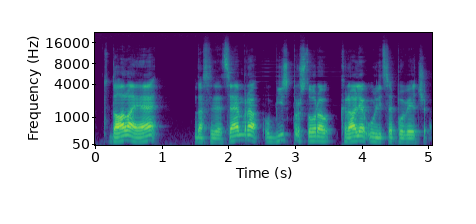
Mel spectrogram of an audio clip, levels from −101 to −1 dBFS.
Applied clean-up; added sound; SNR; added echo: neural mask model DeepFilterNet 3.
